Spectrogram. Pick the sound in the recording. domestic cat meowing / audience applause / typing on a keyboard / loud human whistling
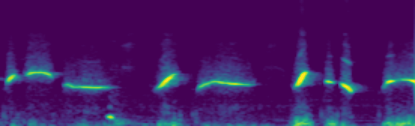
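loud human whistling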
